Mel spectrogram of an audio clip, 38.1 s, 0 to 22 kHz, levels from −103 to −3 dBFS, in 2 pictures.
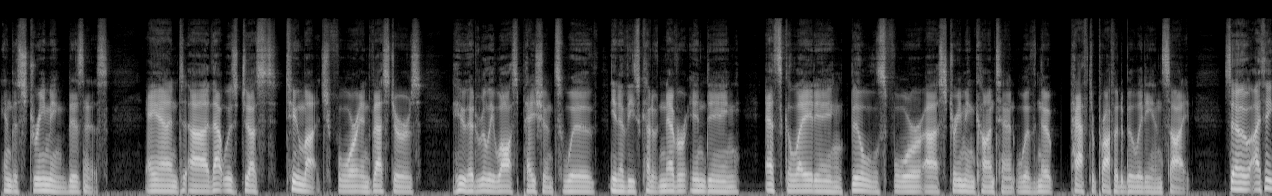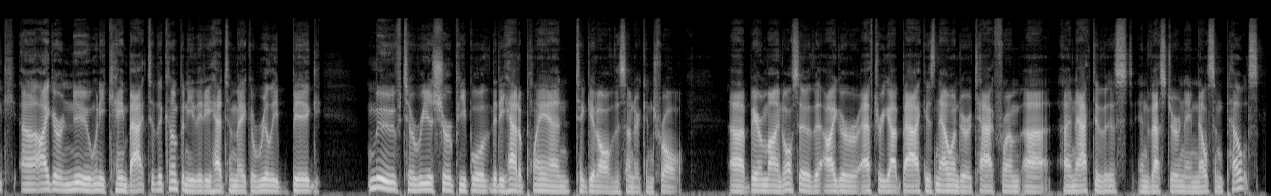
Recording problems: none

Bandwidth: 14.5 kHz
